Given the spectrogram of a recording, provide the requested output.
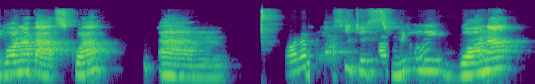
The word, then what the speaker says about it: buona Pasqua: say Happy Passover in Italian you can say buona Pasqua just sweetly Juana it's good happy and ask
